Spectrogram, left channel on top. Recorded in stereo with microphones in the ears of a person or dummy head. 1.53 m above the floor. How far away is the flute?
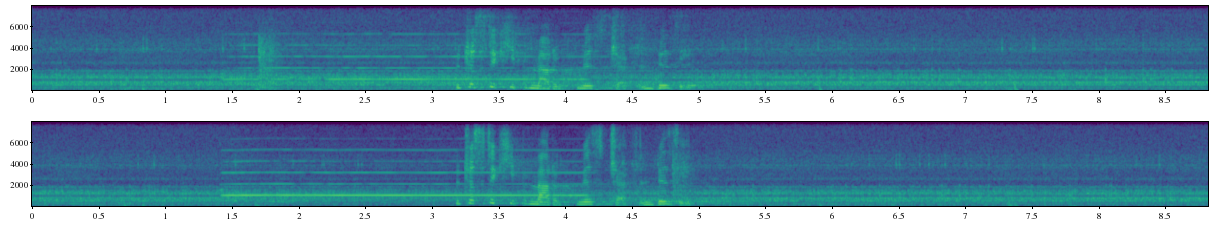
About 4 m.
